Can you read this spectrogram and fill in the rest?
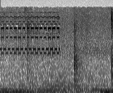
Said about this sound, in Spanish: Pero como el celular no dejó de sonar, fue hasta la sala y contestó.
